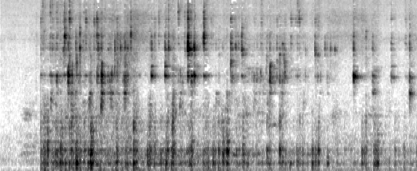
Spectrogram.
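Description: Coffee maker starting to brew into a ceramic mug: coffee spatters and trickles into the cup with the machine's gurgling, starting suddenly about half a second in and slowly easing off.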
